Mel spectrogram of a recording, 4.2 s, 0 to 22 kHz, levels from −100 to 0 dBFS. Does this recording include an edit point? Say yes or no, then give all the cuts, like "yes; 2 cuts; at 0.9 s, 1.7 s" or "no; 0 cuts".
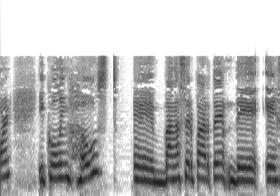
no; 0 cuts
